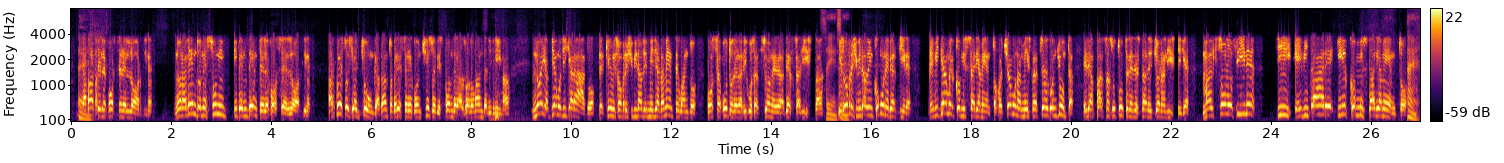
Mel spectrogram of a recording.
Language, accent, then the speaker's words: Italian; Lecce, Apulia, Italy; io sono leccese e sono consigliere comunale a Varco Sabino da 3 anni.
